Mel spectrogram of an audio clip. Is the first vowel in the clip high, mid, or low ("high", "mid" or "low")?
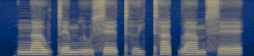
low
